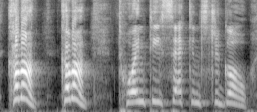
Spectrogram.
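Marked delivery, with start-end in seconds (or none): 0.1-0.9 high, loud come on; rally them hard; urging shout. Real, not acted. Spin coach shouting riders on.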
